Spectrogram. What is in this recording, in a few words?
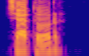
"chatur", Sanskrit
